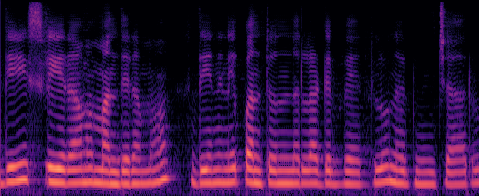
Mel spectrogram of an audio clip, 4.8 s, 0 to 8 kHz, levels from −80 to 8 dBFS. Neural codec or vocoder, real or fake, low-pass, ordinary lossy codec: codec, 16 kHz, about 1 kbps, DyCAST, with the encoder's durations; fake; none; none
